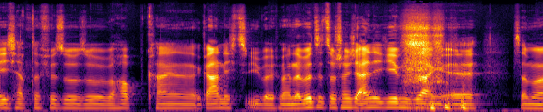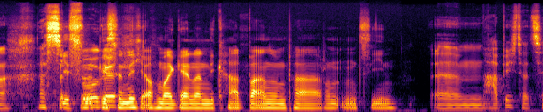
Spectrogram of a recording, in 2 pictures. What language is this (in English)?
German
